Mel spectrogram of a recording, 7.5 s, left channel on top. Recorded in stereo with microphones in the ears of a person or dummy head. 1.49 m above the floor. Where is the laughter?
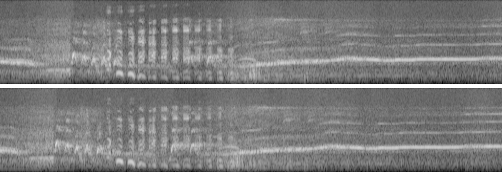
40° left (ahead or behind); by 3.6 s 25° left (ahead or behind).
